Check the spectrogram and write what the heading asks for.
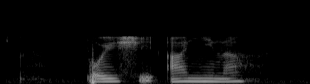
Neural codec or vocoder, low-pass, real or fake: codec, 16 kHz, 16 kbps, FunCodec, trained on Chinese and English, 50 frames a second; 3.6 kHz; fake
